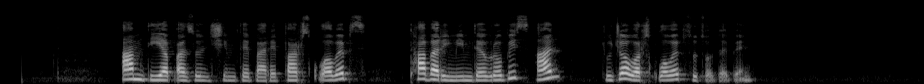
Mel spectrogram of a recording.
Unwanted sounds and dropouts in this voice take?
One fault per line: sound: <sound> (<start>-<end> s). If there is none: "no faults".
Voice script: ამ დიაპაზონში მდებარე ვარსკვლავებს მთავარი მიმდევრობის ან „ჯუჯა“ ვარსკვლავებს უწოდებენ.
no faults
